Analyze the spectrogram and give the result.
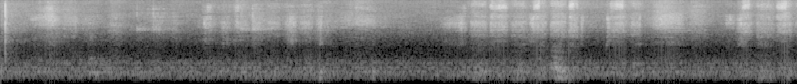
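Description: A mechanical pencil scratches short, rapid strokes across a flat white sheet of drawing paper resting on a desk. The sound is a quiet, dry, bright scratching with almost no low end, made of quick separate strokes that stop without ringing.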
